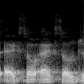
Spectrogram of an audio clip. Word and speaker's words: XOXO: It's XOXO, just like you would sign, you know, at the end of a love letter, because that's kind of the theme of the show that we're going for.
